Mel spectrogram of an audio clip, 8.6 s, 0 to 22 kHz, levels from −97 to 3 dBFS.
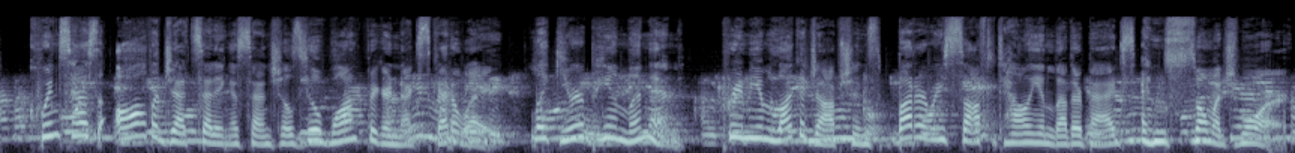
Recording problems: voice in the background; loud; throughout; 6 dB below the speech

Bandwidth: 14.5 kHz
